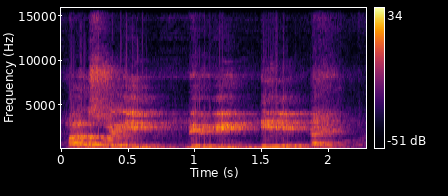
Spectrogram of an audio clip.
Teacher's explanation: ई वाला जो है ना, ये जीभ के आगे वाले भाग से होता है। और जो है और ये मध्य भाग से होता है, इसलिए मध्य स्वर कहते हैं। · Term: अग्र स्वर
